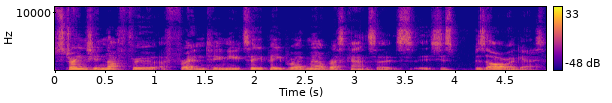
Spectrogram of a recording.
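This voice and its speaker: This man speaks with a British accent. His pitch is fairly low. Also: ordinary pitch variation, fairly quick pace. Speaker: cancer charity founder and survivor. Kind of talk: interview conversation. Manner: loud; hesitant, many fillers and repetitions.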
